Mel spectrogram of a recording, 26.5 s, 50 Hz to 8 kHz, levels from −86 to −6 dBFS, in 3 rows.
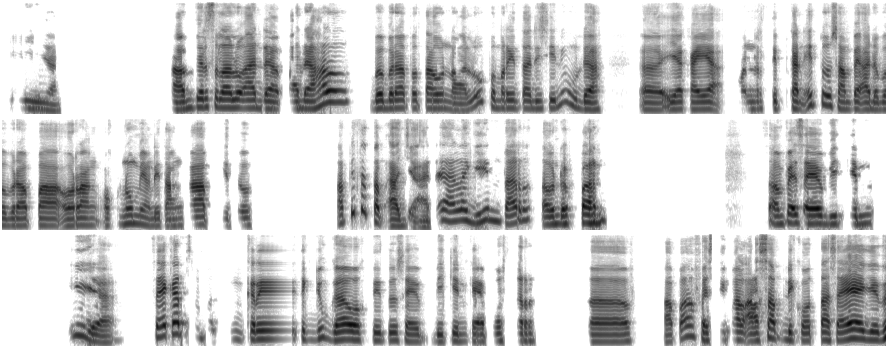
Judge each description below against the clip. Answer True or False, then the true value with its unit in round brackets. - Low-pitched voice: False (160 Hz)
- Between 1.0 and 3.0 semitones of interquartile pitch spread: False (3.7 semitones)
